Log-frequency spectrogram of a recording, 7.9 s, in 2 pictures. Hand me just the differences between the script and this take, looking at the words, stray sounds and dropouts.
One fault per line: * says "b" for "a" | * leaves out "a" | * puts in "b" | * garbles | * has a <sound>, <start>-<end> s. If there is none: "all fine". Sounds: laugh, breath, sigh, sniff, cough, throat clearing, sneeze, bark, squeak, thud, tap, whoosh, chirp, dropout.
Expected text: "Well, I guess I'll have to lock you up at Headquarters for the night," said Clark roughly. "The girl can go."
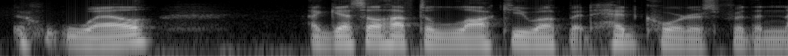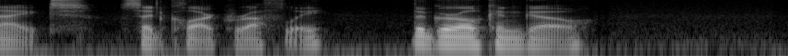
all fine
